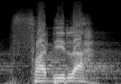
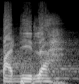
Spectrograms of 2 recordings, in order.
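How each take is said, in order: First: The name begins with an f sound. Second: The name begins with a p sound. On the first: "F itu dibaca P" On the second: "kita baca cak Padilah"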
